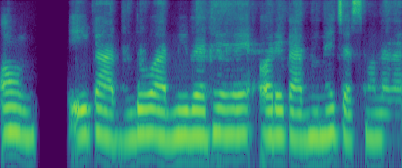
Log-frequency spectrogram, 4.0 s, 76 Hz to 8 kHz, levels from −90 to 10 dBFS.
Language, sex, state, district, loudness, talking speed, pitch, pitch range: Hindi, female, Gujarat, Valsad, -14 LUFS, 195 wpm, 185 Hz, 180-195 Hz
